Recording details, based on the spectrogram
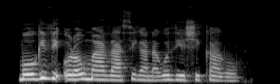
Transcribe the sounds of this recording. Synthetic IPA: moːɣiðiʔoɾaumaːðaːsiɣanaɣoðieʃikaɣɔ

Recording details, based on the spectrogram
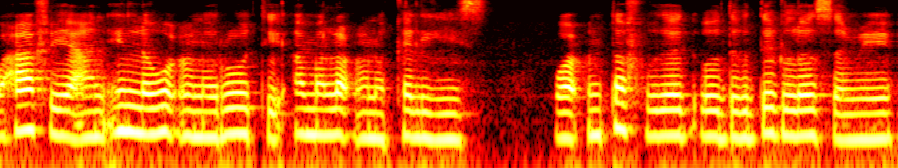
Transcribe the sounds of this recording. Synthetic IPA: wɑħɑːfiːʕɑnʔɪnlɐɣʊʕʊnɔrɔːt̪ʰɪʔɐmɐlɐʕʊnɔkʰɐlɪɣiːs | wɑːʕʊnt̪ʰɐfʊðɛːd̪ɔːd̪ɛɡd̪ɐɡlɔːsɐmɛːjɔ

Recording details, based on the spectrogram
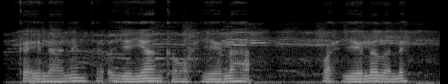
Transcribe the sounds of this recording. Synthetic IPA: kʰɐɪlaːlɪnt̪ʰɐʕɪjɐjaːŋkʰɐwɑħjɛlɐɦɐ | wɑħjɛːlɐðɐlɛh

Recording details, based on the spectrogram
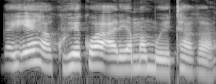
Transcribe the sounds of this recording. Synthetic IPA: ɡaiɛhakuhekwaːɾeamamwetaɣa

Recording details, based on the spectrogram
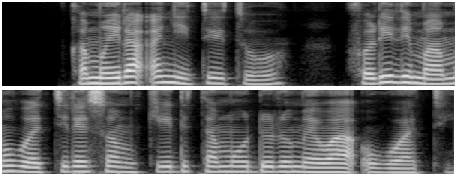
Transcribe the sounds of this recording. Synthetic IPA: kamwiɾaʔaɲitetu | fɔɾiðimamuɣatiɾɛsɔmkiditamuduɾumɛwaʔuɣwati

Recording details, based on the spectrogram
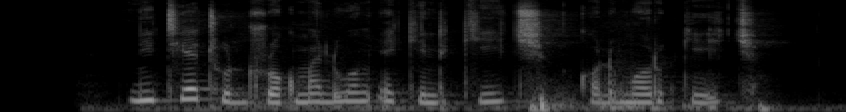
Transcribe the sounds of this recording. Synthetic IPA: nitjetʰudɾokmaɗwoŋekindkʰit͡ʃkɔdmɔrkit͡ʃ

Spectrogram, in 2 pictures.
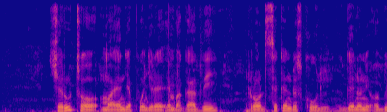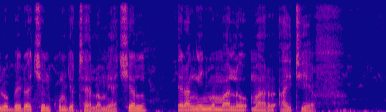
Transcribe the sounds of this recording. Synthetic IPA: t͡ʃeɾutʰɔmaɛnjapwoɲd͡ʒɾeʔɛmbaɡad̪ɪ | rɔdsɛkɛndskʰulɡenoniʔobiɾobedoat͡ʃɛlkwomd͡ʒɔtʰɛlɔmɪat͡ʃɪɛl | ɛɾaŋɪɲmamalɔmarajtʰiɛf

